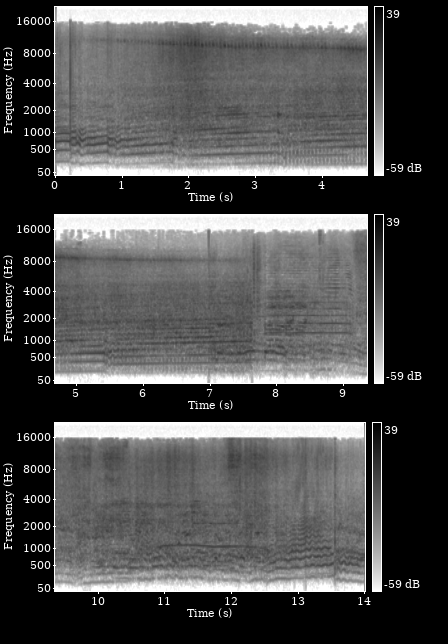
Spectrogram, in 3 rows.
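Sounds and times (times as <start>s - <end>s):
rally car engine accelerating: 0.0s - 7.8s, 9.0s - 14.0s.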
